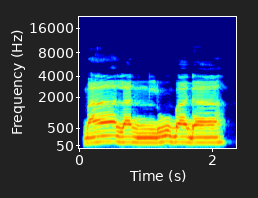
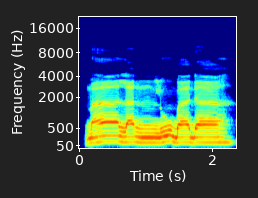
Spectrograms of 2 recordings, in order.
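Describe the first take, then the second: No difference in how they are said.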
